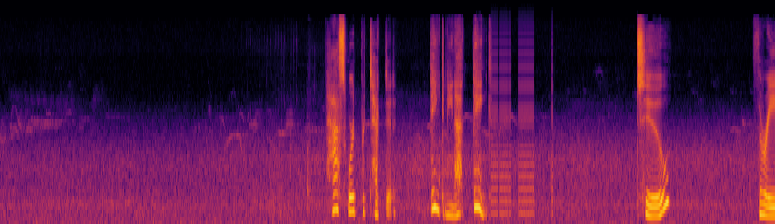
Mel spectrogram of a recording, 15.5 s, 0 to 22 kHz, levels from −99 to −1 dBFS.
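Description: A nearby 2G phone transmitting data in bursts was rectified by the audio circuit, adding GSM phone buzz from 9.50 to 11.06 s: a hard, raspy 217 Hz buzz about 21 dB below the signal.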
